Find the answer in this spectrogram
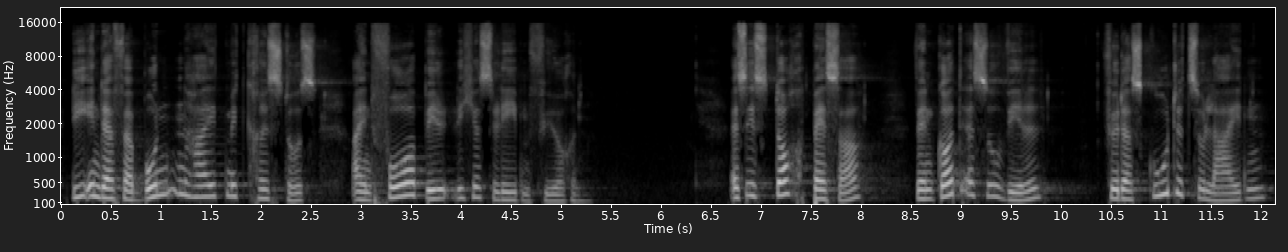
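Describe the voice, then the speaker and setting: A woman reading scripture and leading a short prayer, measured and solemn. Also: fairly low pitch. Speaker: scripture reader. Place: church. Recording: long church-hall reverb.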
